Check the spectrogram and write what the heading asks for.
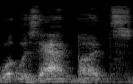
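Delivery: put-on thick, laid-on Boston accent. Telling a phone story, the speaker quotes Steve hearing a smash: imitating Steve's Boston accent. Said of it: "he had a very thick Boston accent".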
